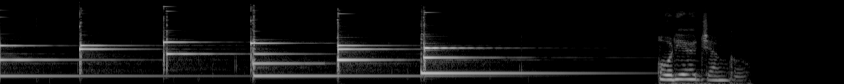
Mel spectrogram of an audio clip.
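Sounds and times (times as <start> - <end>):
music box lullaby: 0.0 - 6.6.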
